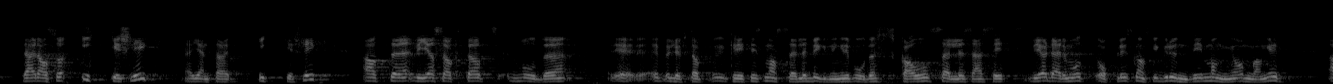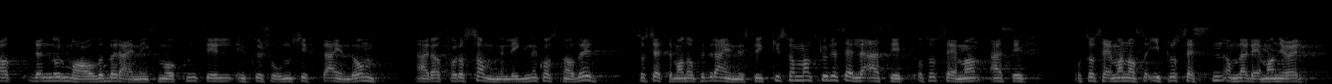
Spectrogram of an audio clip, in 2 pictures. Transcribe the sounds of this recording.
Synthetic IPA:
d̪̥ɛæɾɑlsɔɪkːəʂɭiːk | jɛnt̪ʰɑːɾɪkːəʂɭiːkʔɑt̪ʋɪhɑʂɑkt̪ɑt̪buːd̪ə | lʉft̪ɔpkʰɾiːt̪ɪskmɑsːəɛlːəɾbʏɡnɪŋəɾɪbuːd̪əskɑlsɛlːəsæɪsɪt̪ːʋɪhɑɖæɾɪmuːt̪ɔpːlɛft̪̚ɡɑnskəɡɾʉnd̪ɪɪmɑŋːəɔmɡɑŋːəɾ | ʔɑt̪d̪ɛnːʊɾmɑːləbəɾæɪnɪŋsmoːt̪nt̪ʰɪlɪnst̪ɪt̪ʉʂuːnn̩ʂɪft̪əæɪənd̪ɔm | æɾɑt̪fɔɾɔsɑmːənlɪŋːnəkʰɔst̪nɑd̪əɾsɔsɛt̪ːəɾmɑnɔpːɛt̪ɾæɪnəst̪ʏkːəsɔmːɑnskʉlːəsɛlːəæsɪt̪ʰːɔsɔseːɾmɑnæsɪf | ʔɔsɔseːɾmɑnɑlsɔʔɪpʰɾʊsɛsːn̩ɔmd̪ɛæɖɛmɑnjøːɾ

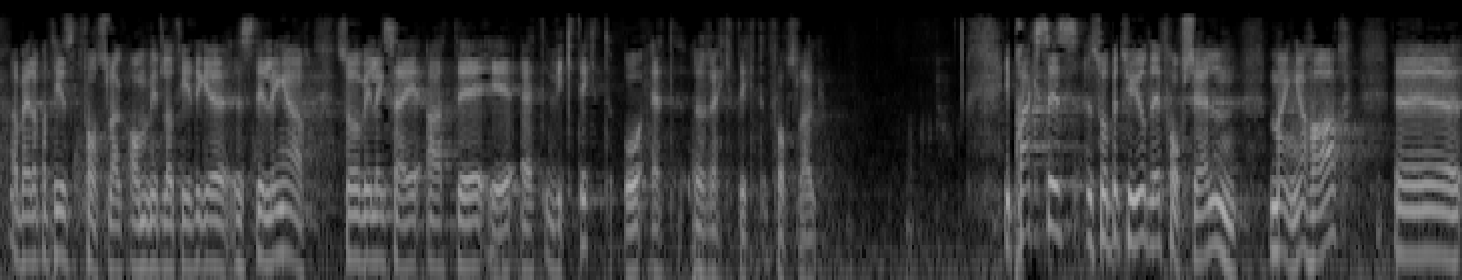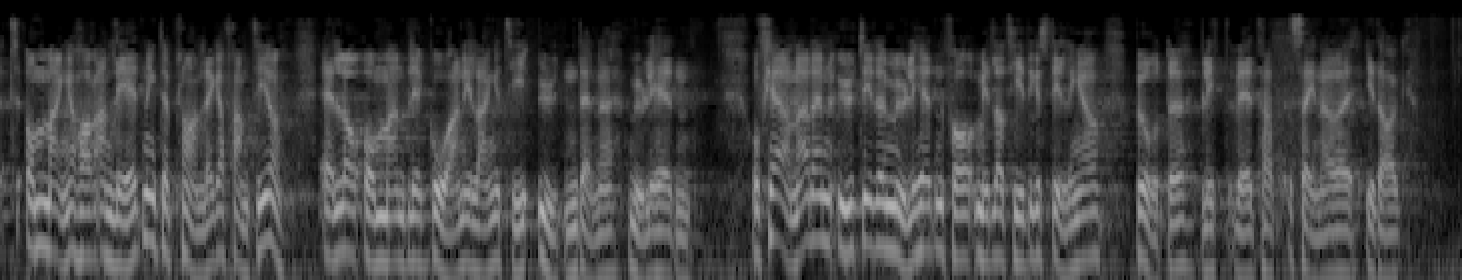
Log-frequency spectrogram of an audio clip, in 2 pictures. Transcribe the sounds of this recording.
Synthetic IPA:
ɑʁbæɪd̪əʁpʰɑt̪ʰiːəsfɔʁslɑːɡɔmmɪd̪ləʁt̪ʰiːd̪ɪɡəst̪ɪlːɪŋɑʁsɔʋɪlɛːɡsæɪʔɑt̪̚d̪ɛʔɛɛt̪ʋɪkt̪ɪkt̪ɔʔɛt̪ɾɛkt̪ɪkt̪fɔʁslɑ̰ːɡ | ɪpʰɾɑksɪssɔbət̪ʰyːʁd̪ɛfɔʁʃɛln̩mɑŋːəɦɑʁ | ɔmːɑŋːəɦɑʁɑnleːd̪nɪŋt̪ʰɪlpʰlɑːnlɛɡɑfʁɑmt̪ʰiːəɛlːəʁɔmːɑnblɪʁɡoːɑnɪlɑŋːət̪ʰiːʉːt̪n̩d̪ɛnːəmʉːlɪheːt̪n̩ | ɔfjæːʁnɑd̪ɛnʉːt̪ʰiːd̪ɛmʉːlɪheːt̪n̩fɔʁmɪd̪ləʁt̪ʰiːd̪ɪɡəst̪ɪlːɪŋɑʁb̥ʉʁd̪əblɪt̪ːʋeːt̪ʰɑt̪sæɪnɑʁəɪd̪ɑːɡ

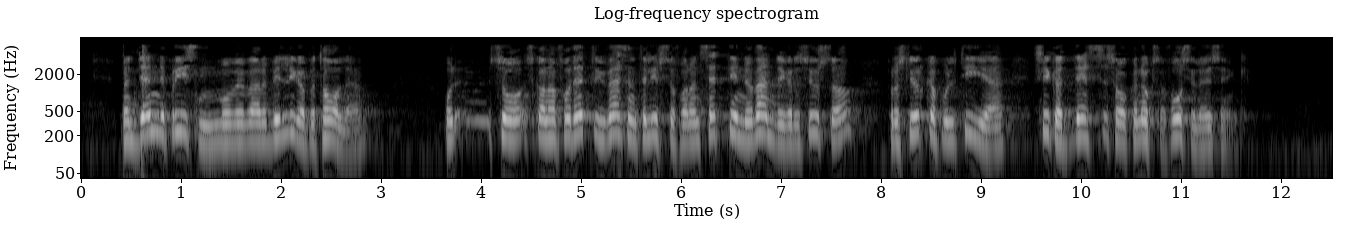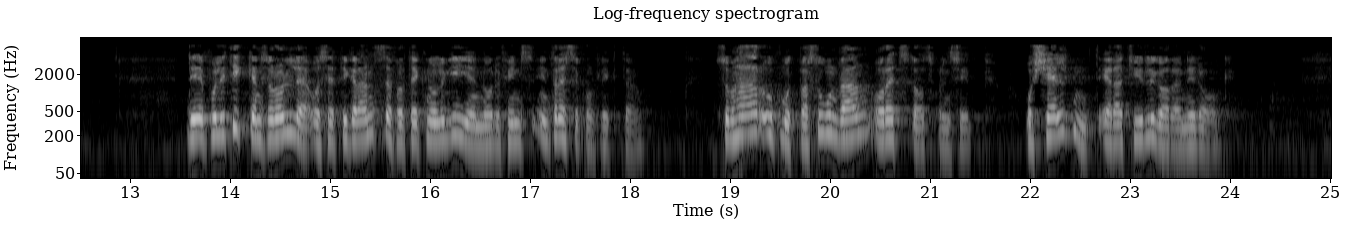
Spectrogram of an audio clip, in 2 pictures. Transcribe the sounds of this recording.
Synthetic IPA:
mɛnd̪ɛnːəpʰɾiːsn̩moʋɪʋæːɾəʋɪlɪɡɔːbət̪ʰɑːlə | sɔskɑlhɑnfoːd̪ɛt̪ːəʉʋeːsənt̪ʰɪliːfsɔfoːɾhɑnsɛt̪ːəɪnːœːd̪ʋɛnd̪ɪɡəɾɛsʉɾsəɾ | fɔɾɔst̪ʏɾkəpʊlɪt̪ʰiːə | sliːkɑt̪̚d̪ɛsəsɑːkənɔksɔfoːɾsɪlœʏsɪ̰ŋɡ | d̪ɛæɾpʊlɪt̪ʰɪkːənsɾɔlːəʔosɛt̪ːəɡɾɛnsəfɔɾt̪ʰɛknʊlʊɡiːənːɔɖɛfɪnsɪnt̪əɾɛsəkʊnflɪkt̪əɾ | sɔmɦæːɾʊpːmuːt̪̚pʰæɾsuːnʋæɳoːɾɛt̪st̪ɑːt̪spʰɾɪnsɪp | ɔʃɛld̪n̩t̪ʰæɖæɪt̪ʰyːd̪lɪɡɑɾənɪd̪ɑːɡ

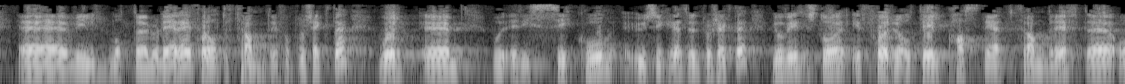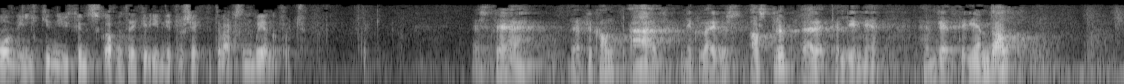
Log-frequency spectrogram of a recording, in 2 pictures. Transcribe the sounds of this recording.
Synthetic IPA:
ʋɪlmɔt̪ːəʋʉɖeːɾəɪfɔɾhɔlt̪ʰɪlfɾɑmd̪ɾɪfɔpʰɾʊʂɛkt̪əʋʊɾ | ʋʊɾɾɪsɪkʰʊʉːsɪkəɾheːt̪ɾʉnt̪pʰɾʊʂɛkt̪əjuːʋɪst̪oːɾɪfɔɾhɔlt̪ʰɪlhɑst̪ɪheːt̪fɾɑmd̪ɾɪft̪ɔʋɪlkənːyːkʰʉnskɑːpmɛnt̪ʰɾɛkːəɾʔɪ̰nːɪpʰɾʊʂɛk̚t̪ət̪ʰɪlʋæ̰ʈsɔmd̪ɛblɪjɛnːɔ̰mføːʈ | nɛst̪əɾɛplɪkʰɑnt̪ʰæːɾnɪkʊlɑɪʉ̰sɑst̪ɾʉpd̪æɾɛt̪ʰːəlɪnjəhɛnɾɪɛːt̪əjɛmd̪ɑːl

